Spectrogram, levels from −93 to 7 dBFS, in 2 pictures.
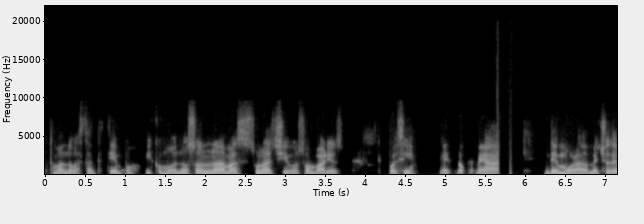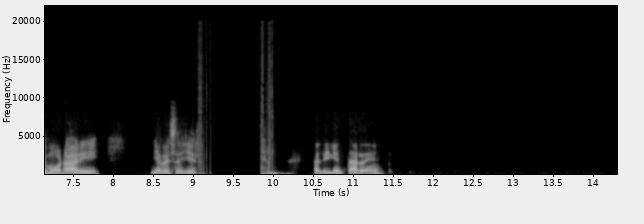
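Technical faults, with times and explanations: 5.64–5.83 s and 9.06–9.99 s, intermittent contact: The sound drops out twice, for about 0.14 s and then 0.63 s. A loose cable or plug briefly breaks the signal path. Each gap has crackle at its edges as the contact opens and closes.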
